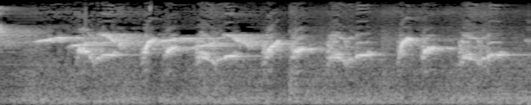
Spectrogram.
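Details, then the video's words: Chinese hwamei (wambi) singing nonstop, a loud, rich, unbroken song of varied whistled phrases sliding up and down, several notes each second, with no other sounds; used as training song and for testing male hwameis. "wambi gacor berkicau tanpa henti"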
